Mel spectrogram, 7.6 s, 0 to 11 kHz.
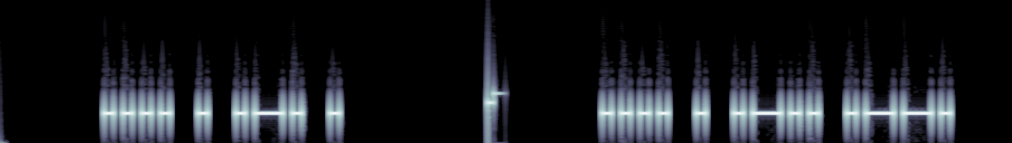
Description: Morse code, heard as a keyed tone, about 17 wpm, 700 Hz. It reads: HERE HELP
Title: Sentences from Top 200 Words - New Word Drill - 17wpm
